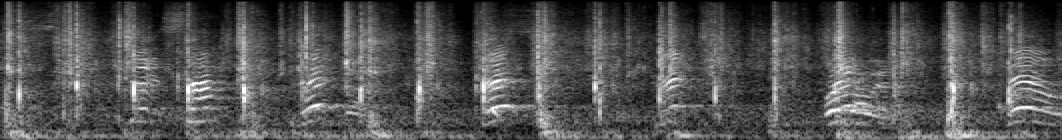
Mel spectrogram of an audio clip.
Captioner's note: hands clapping and beads rattling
